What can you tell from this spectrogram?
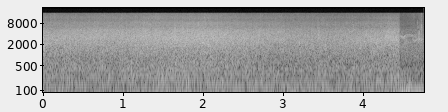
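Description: Steady rushing hiss of falling water, which cuts off abruptly near the end.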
